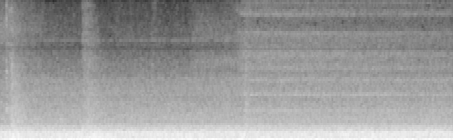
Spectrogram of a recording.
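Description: Steady mechanical drone of a stationary passenger train idling at the platform, with a constant low hum running under it.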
